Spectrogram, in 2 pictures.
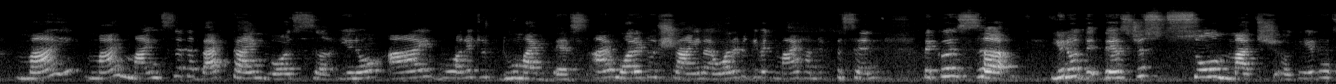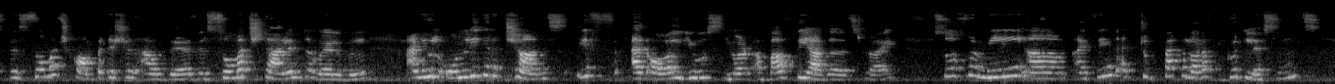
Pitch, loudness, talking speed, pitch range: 290 Hz, -24 LUFS, 175 wpm, 260-330 Hz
